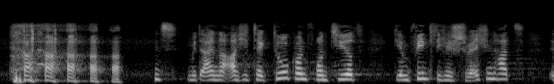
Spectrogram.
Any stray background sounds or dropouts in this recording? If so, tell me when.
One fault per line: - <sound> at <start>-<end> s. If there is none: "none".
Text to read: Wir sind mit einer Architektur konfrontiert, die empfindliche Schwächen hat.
- laugh at 0.1-1.2 s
